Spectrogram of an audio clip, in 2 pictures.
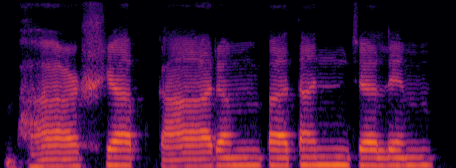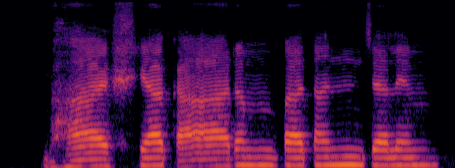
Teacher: So really use your Mahaprana with the bha.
